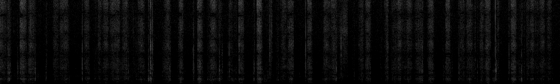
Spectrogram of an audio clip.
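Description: A ballpoint pen tip scratches across a thin, flat lined paper notebook page while writing handwriting strokes. The sound is a quiet series of short, dry scratching strokes with bright, hissy edges, coming in rapid bursts with brief pauses between them.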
